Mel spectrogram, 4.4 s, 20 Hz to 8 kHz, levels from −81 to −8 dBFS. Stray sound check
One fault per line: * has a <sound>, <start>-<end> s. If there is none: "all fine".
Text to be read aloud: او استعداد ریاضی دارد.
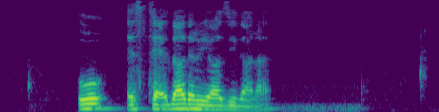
all fine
